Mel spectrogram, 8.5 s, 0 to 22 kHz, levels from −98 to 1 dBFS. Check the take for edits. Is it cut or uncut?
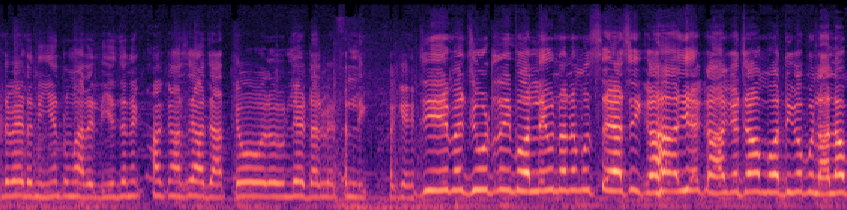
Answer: cut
